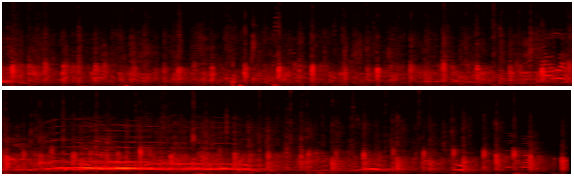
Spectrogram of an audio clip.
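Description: Sustained applause from a church audience in the morning, honoring a woman as she comes up: steady dense clapping that swells slightly in the middle, with a few faint voices and a brief whistle-like tone mixed in.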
